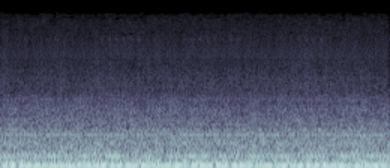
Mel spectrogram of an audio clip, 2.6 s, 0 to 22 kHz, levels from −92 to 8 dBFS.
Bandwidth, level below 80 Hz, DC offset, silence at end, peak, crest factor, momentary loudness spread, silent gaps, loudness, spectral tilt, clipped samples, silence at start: 4.1 kHz; -16 dBFS; under 0.1%; 0 s; -4 dBFS; 10 dB; 1 LU; none; -19 LUFS; -9 dB/octave; under 0.1%; 0 s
